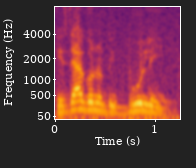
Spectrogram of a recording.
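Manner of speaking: plain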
